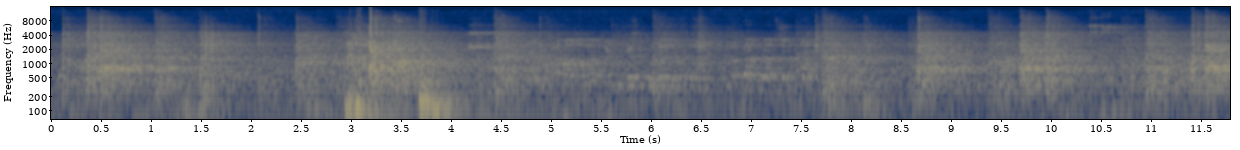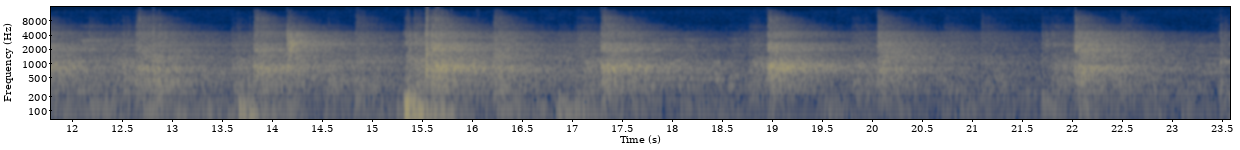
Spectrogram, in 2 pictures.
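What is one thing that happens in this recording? A squash ball smacks against the walls of an echoing court.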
